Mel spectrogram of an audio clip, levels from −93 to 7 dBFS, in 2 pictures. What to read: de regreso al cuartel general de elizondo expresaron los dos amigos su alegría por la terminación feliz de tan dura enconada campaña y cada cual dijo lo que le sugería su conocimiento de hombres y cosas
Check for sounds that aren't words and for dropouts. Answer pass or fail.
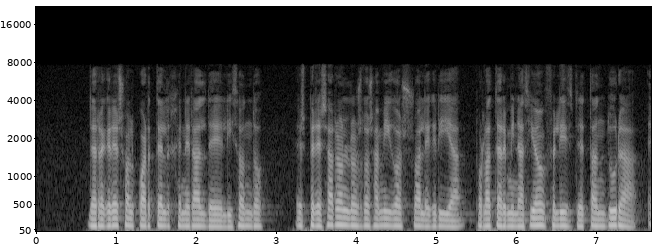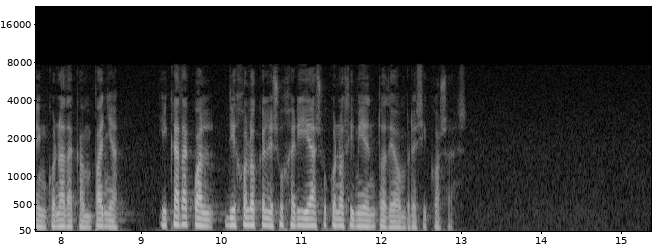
pass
